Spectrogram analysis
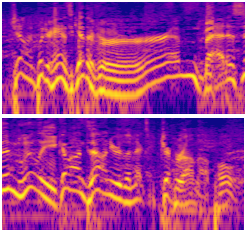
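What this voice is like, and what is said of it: Announcer voice. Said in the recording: “Get ready for your announcer voice”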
